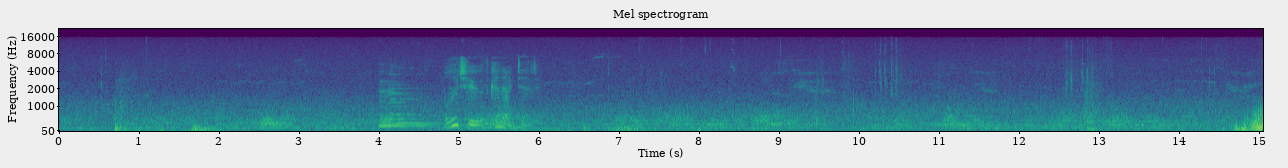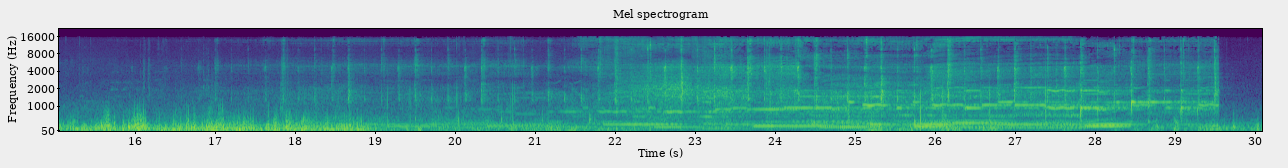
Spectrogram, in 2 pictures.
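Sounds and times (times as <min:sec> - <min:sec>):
fast ticking percussion: 0:16.9 - 0:29.6
music from portable speaker: 0:17.2 - 0:29.6
bass-heavy swell: 0:18.5 - 0:28.9.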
